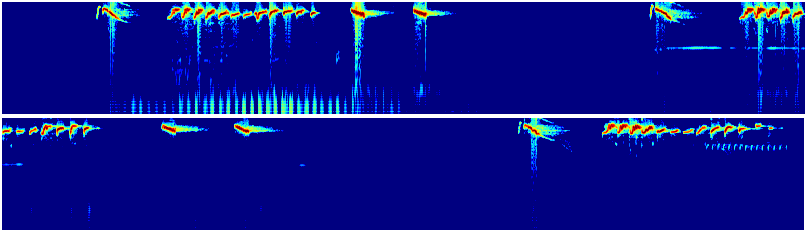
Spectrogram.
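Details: Morning song of an orange-headed thrush, played as a lure to make captive birds join in. Very high, squeaky twittering phrases separated by short pauses, each a rapid string of thin notes, with a faint low hum early on.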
